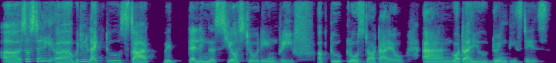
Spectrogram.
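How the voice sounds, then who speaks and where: A man's voice: medium pitch, animated, unhurried, hardly any pauses. A man hosting a podcast interview over a remote call, reading an introduction and asking short questions. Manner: scripted intro, then short prompts and questions. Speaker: podcast host.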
